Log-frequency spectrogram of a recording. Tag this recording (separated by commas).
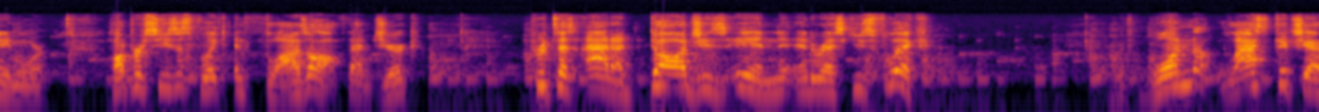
Speech, Music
